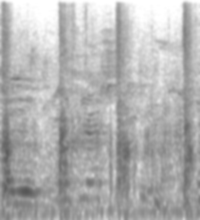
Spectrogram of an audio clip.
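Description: Footsteps on gravel, a short crunch about every half second, with faint voices in the distance.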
